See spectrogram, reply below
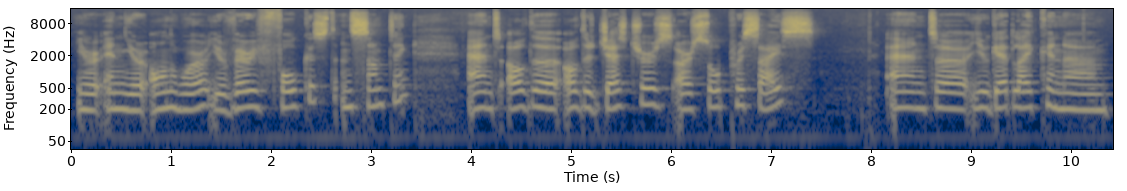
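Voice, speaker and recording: Her mid-range voice stays level as she, a Canadian embroidery artist, works through interview questions thoughtfully. Pauses come often while she looks for words.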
